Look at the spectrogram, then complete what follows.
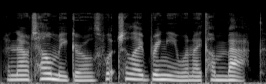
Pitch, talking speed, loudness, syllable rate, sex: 210 Hz, 315 wpm, -15 LUFS, 5.5 syllables/s, female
